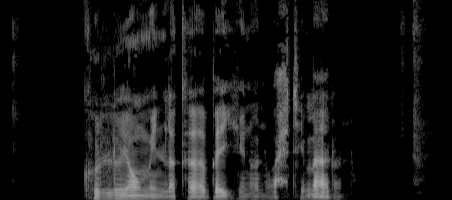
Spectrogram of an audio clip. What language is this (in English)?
Arabic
